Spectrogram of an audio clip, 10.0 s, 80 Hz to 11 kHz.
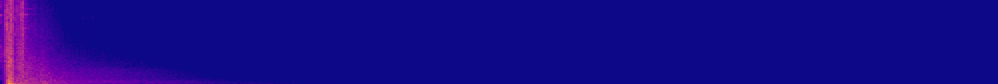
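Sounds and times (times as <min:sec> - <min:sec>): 
Colt 1911 pistol muzzle blast: 0:00.0 - 0:01.0.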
